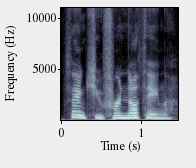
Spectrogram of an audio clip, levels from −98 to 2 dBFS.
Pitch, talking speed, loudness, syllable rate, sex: 225 Hz, 165 wpm, -17 LUFS, 3.7 syllables/s, female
